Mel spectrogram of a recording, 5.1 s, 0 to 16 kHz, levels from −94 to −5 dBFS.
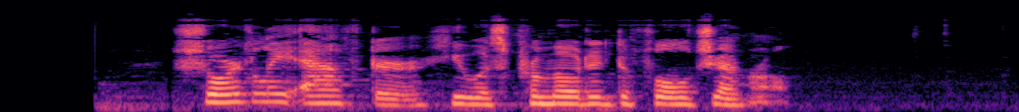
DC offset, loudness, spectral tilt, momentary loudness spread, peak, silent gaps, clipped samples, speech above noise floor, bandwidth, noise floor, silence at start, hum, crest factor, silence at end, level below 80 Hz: under 0.1%; -26 LUFS; -4 dB/octave; 6 LU; -10 dBFS; none; under 0.1%; 44 dB; 9.4 kHz; -70 dBFS; 0.9 s; none; 18 dB; 1.15 s; -62 dBFS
